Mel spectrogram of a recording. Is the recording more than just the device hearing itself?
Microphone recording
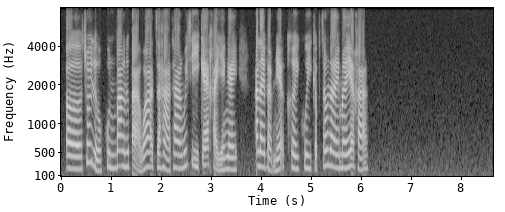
Yes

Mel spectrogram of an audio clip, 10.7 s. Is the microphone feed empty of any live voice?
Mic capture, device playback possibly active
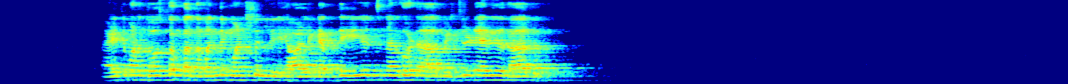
No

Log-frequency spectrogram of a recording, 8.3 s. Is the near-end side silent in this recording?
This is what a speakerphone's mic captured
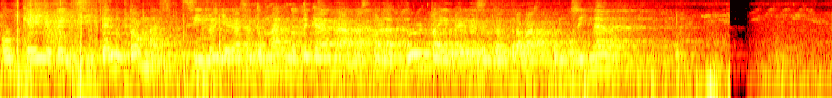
Yes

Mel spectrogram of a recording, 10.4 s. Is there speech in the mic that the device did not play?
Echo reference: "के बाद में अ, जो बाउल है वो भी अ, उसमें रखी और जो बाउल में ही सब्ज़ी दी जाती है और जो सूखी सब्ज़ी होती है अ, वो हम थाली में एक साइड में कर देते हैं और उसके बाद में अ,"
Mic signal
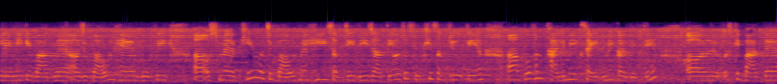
No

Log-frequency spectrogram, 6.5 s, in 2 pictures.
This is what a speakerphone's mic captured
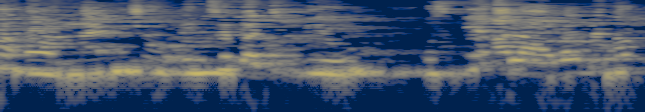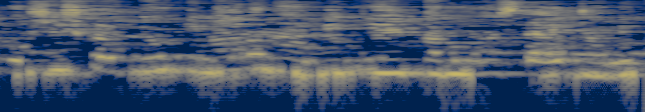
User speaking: No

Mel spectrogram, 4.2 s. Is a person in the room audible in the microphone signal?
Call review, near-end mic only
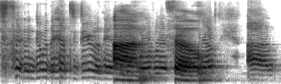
Yes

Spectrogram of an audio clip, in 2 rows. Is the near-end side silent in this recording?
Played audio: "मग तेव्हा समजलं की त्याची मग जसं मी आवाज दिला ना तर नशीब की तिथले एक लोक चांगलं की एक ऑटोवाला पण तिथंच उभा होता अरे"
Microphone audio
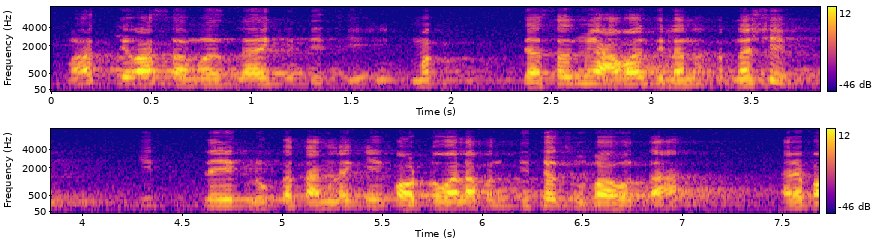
No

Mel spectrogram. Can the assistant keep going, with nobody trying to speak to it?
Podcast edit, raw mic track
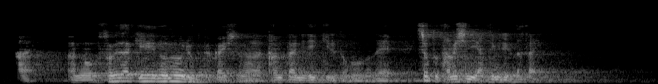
No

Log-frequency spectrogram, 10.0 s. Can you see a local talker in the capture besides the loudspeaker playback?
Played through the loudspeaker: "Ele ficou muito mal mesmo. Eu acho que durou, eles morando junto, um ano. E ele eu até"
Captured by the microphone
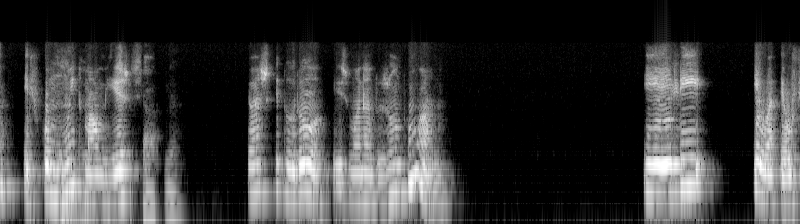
Yes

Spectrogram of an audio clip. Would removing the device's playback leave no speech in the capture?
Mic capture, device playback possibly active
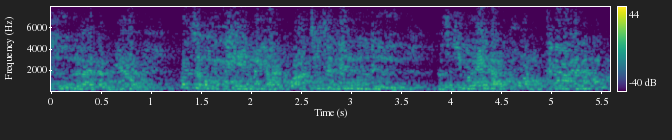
Yes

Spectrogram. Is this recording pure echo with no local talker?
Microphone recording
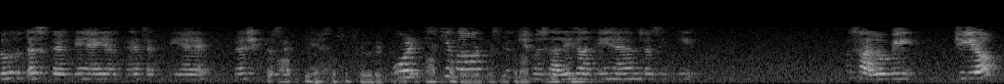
No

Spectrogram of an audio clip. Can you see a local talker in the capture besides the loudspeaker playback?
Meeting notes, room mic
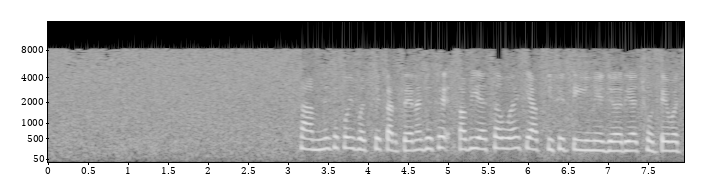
Yes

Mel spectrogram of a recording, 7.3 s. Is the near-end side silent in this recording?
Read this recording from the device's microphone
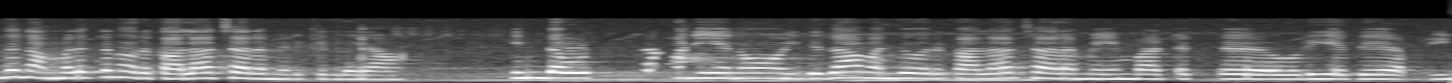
Yes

